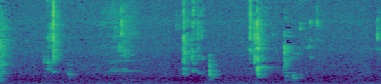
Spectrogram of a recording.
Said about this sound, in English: I think my chewing is more vulgar than yours. You're doing a good job.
